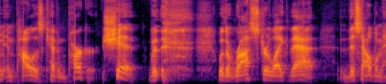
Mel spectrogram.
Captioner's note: chuckles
